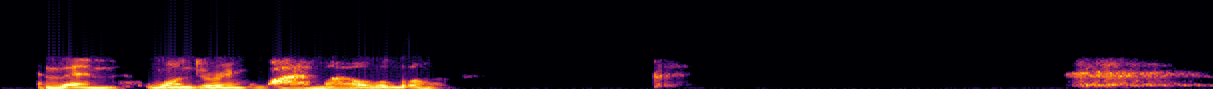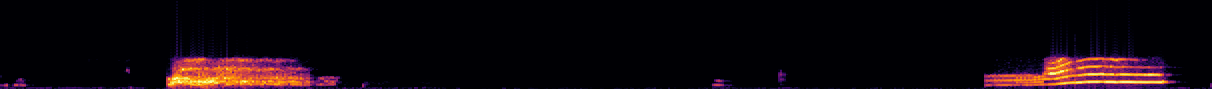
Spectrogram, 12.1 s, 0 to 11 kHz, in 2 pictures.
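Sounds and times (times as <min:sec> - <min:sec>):
speech: 0:00.2 - 0:02.3
cat meowing: 0:11.0 - 0:12.0.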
